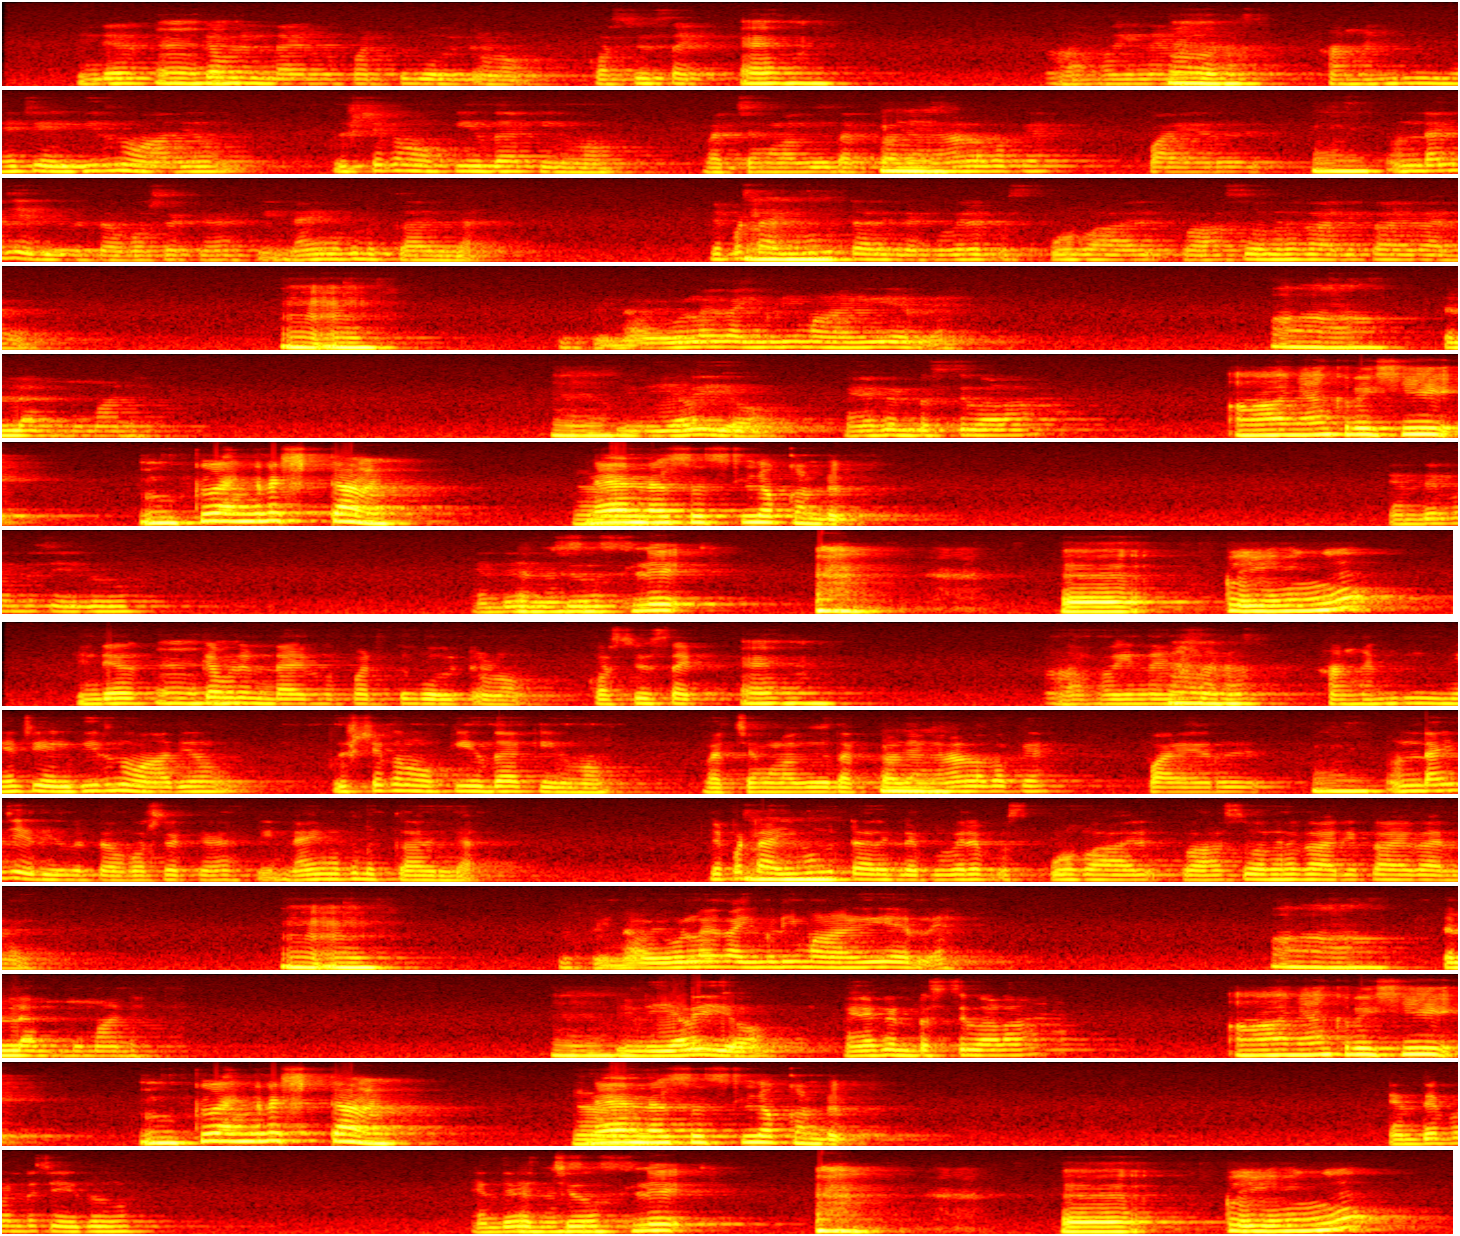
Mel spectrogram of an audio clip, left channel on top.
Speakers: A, on the right; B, in the centre.
A: ഇന്റെക്കവിടെ
B: ഏഹ്
A: ഇണ്ടായിരുന്നു, ഇപ്പട്ത്ത് പോയിട്ടുള്ളൂ. കുറച്ച്സ്
B: ഏഹ്
A: അപ്പൊ പിന്നെ ആ
B: ഏഹ്
A: ഹാ അങ്ങനെ ഇങ്ങൻ ചെയ്തിരുന്നു ആദ്യം കൃഷിയൊക്കെ നോക്കി ഇതാക്കിരുന്നു പച്ചമുളക് തക്കാളി
B: ഉം
A: അങ്ങനെ ഉള്ളതൊക്കെ പയ അത്
B: ഉം
A: ഉണ്ടായിം ചെയ്തിന്നു ട്ടോ കൊറച്ചൊക്കെ പിന്നെ അയ്മക്ക് നിക്കാറില്ല ഞപ്പ
B: ഉം
A: ടൈമും കിട്ടാറില്ല ഇപ്പ വരെ സ്കൂൾ ക്ലാസ്സും അങ്ങനെ കാര്യൊക്കെ ആയ കാരണേ
B: മ് മ്
A: പിന്നെ ഒഴിവുള്ള ടൈമില് ഈ മഴിയല്ലേ
B: ആഹ്
A: എല്ല മ്മമ്മാന്റെ
B: ഏഹ്
A: ഇ ഇയാളയ്യോ അയിനൊക്കെ ഇൻട്രസ്റ്റ് ഇള്ളാളാ
B: ആഹ ഞാൻ കൃഷി ഇൻക്ക് ഭയങ്കര ഇഷ്ടാണ്
A: ആഹ്
B: നാൻ എൻ എസ് എസിലൊക്കെണ്ട്
A: എന്തേപ്പം എന്ത ചെയ്തു എന്ത് വെച്ചു
B: എൻ എസ് എസില് അഹ് ഏ ക്ലീനിങ്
